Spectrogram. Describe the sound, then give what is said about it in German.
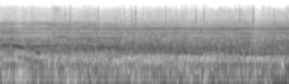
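A dense, roaring crowd cheers continuously at an indoor handball match between Füchse Berlin and THW Kiel at the Max-Schmeling-Halle (the 'Fuchsbau') in Berlin. Whoops and shouts rise over a steady wall of noise throughout. “Ja, ich war bei den Füchsen Berlin. Beim Topspiel gegen THW Kiel. Beim Handball im sogenannten Fuchsbau.”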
